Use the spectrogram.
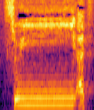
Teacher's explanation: تبدأين بضمة ثم تتبعينها بكسرة بعدها ياء خالصة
